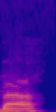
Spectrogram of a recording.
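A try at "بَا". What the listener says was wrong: No, it is written like that, but we have to stretch it for 1 second. Ba, soft and light.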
